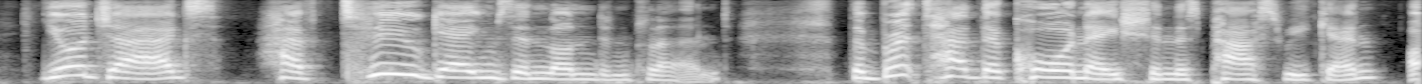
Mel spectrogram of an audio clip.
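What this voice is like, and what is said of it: Put-on English accent. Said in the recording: “well done on the English accent.”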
